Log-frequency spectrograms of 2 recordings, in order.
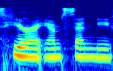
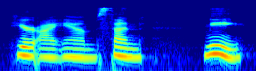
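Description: First: Said in the usual way. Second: "Here I am," then pause, "send", pause, "me"; spaced emphasis. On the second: Shown as a demonstration. Preacher stressing Isaiah's five words, with pauses. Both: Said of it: "Five words".

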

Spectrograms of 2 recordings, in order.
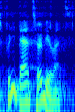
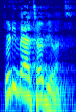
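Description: First: Softer, downplayed answer; understated reply. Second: "Pretty" lifted and pressed; emphatic repeat. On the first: Husband telling waking wife about the flight, understated. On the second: Retold or imitated. Husband repeating the answer to wife, emphatic. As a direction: lean on "Pretty bad" in a fuller voice.

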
